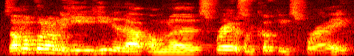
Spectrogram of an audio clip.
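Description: A man's voice: mid-range voice, fast talker, far from the mic. A man chatting casually with viewers while he cooks on a livestream, his voice ringing with an echoey, cave-like sound. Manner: chatty, talks to viewers while fiddling with audio settings. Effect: echoey, cave-like room sound. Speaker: livestream host cooking breakfast. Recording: roomy echo, off-mic, faint noise.

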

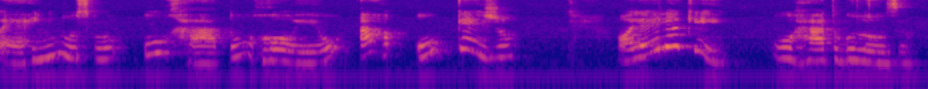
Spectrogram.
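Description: A woman teacher leads a reading lesson for small children. She speaks very slowly, stretching each syllable out, in a slightly high voice. Her delivery is patient and deliberately clear. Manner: slow, drawn-out syllables for young children. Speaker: first-grade teacher.

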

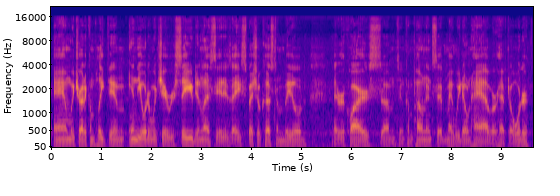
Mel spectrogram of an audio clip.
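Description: A man's voice: very deep voice, flat delivery, normal speed, a bit bright, slight background noise. A man who runs a radio shop, giving a casual tune-up report in a folksy, chatty way and speaking straight to his customer.

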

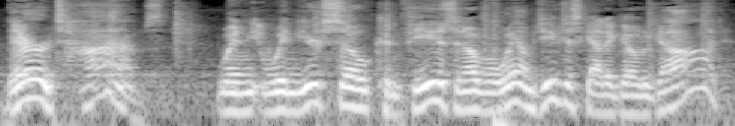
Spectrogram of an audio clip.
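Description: A male pastor delivers a sermon in an earnest, emphatic way, circling back on his words as he pushes each point home. His voice sits at an ordinary middle pitch. A faint hiss of background noise runs under the recording. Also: animated, normal speed. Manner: earnest, emphatic preaching with frequent restarts and repeated words.

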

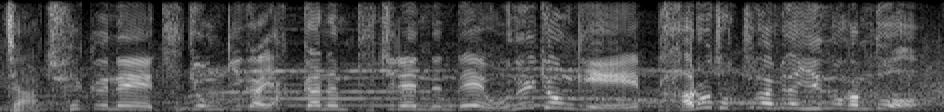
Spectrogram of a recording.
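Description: A man's voice: very high-pitched, animated, fast, music in the background. A man co-commentating on a live football match, giving enthusiastic analysis and exclamations.

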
